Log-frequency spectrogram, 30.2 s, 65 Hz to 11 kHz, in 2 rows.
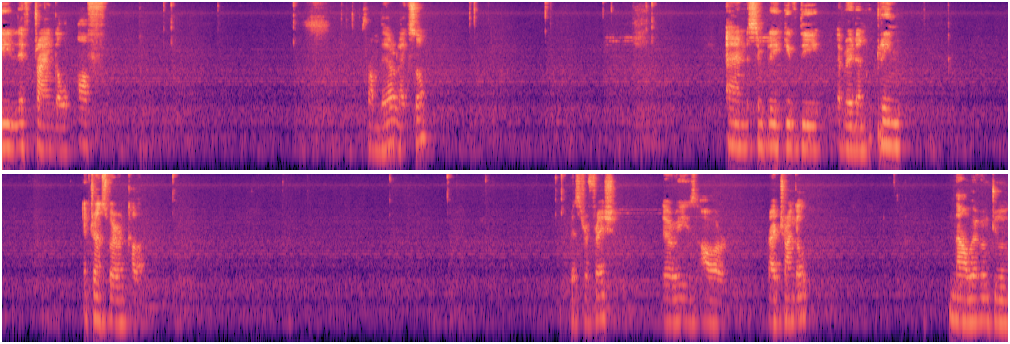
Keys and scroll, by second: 19.2 super+v, 22.2 super+v.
